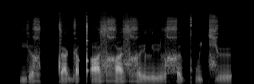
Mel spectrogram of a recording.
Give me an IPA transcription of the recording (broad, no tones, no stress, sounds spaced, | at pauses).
j i ʁ tː a ɡ e qʼ a z ʁ a z ʁ i l i l χ i kʷʼ i t͡ɕ ʏ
